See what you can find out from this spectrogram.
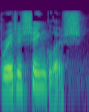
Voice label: "British English", English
